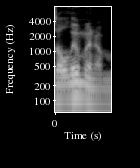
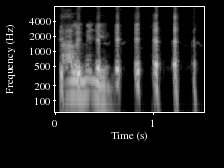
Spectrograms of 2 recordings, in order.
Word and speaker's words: aluminium: pronouncing the correct terminology, aluminium. I always thought when Pete would say it, I always thought he just like added an extra vowel in there and wasn't aware of it.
